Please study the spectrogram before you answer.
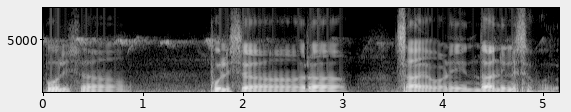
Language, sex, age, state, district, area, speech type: Kannada, male, 18-30, Karnataka, Bellary, rural, spontaneous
